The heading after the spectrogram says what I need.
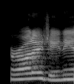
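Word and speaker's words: Gini: Genie is a Italian stati statistician. So, you pronounced it right with a soft G.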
